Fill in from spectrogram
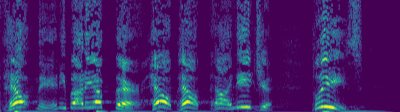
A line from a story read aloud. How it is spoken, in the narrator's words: he started just yelling for all of his worth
